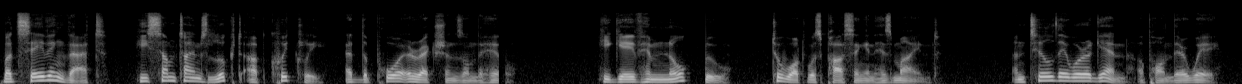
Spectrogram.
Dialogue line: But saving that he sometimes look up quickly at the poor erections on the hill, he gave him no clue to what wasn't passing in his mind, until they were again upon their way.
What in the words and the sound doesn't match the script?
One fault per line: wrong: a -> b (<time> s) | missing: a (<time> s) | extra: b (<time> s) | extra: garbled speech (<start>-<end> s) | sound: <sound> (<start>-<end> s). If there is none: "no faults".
wrong: look -> looked (2.1 s)
sound: dropout (5.0-5.1 s)
sound: dropout (6.9-7.1 s)
wrong: wasn't -> was (8.1 s)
